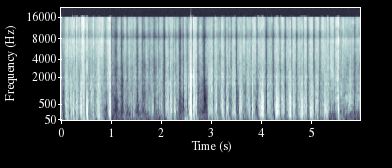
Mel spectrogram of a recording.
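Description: Fabric rustles and brushes close against a microphone.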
